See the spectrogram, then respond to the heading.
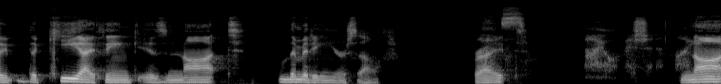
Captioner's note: whispers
